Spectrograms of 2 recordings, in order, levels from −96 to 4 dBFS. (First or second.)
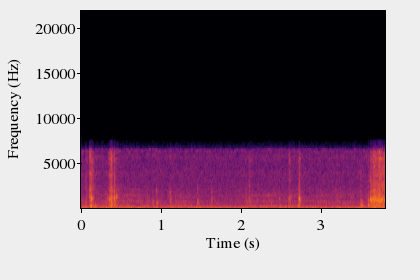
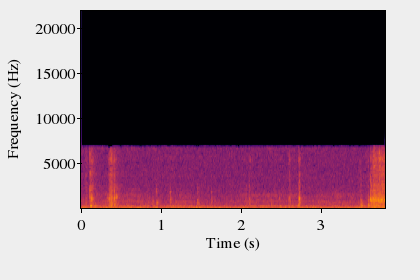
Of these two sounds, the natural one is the second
